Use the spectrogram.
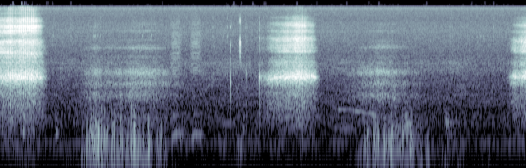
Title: Nap Snoring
